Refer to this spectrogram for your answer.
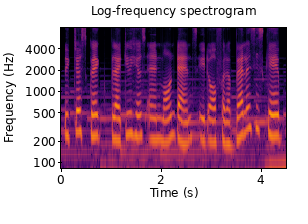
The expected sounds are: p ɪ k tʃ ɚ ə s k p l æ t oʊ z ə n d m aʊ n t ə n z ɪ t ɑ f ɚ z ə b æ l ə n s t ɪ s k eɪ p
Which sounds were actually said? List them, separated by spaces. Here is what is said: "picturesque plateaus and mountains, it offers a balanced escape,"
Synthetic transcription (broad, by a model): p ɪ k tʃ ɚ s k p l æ t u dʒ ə n d m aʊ n t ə n s ɪ t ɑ f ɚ ə b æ l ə n s ɪ s k eɪ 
